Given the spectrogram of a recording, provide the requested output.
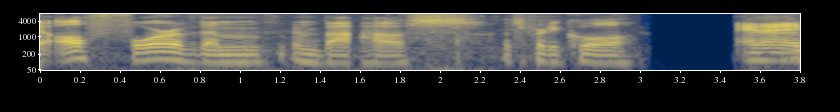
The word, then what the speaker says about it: Bauhaus: Bauhaus.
